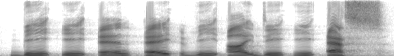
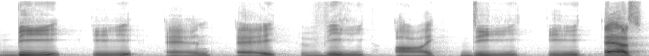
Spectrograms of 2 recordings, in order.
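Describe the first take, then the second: First: The letters are spelled at a fast pace. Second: The letters are spelled at a moderate pace. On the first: "Un poco más rápido" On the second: "pero un poquito más rápido"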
